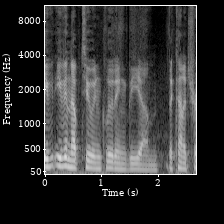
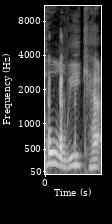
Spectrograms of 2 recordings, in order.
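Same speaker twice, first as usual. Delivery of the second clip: amazed; 6 semitones higher, 4 dB louder, slower than usual. Real, not acted. Reacting to the movie.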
